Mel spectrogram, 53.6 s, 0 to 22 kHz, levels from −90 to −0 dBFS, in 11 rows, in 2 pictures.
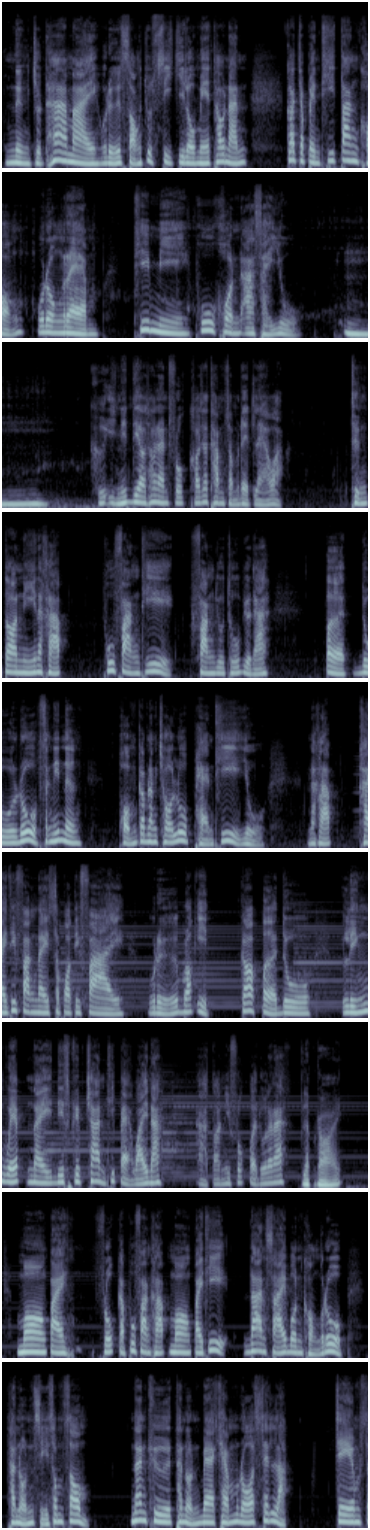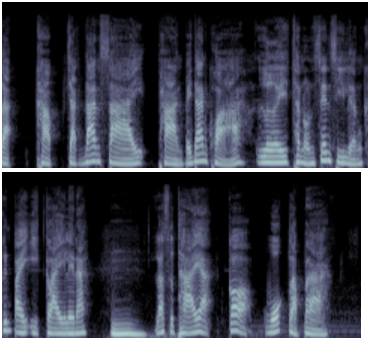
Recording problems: household noises; faint; throughout; 25 dB below the speech

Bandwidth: 15.5 kHz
